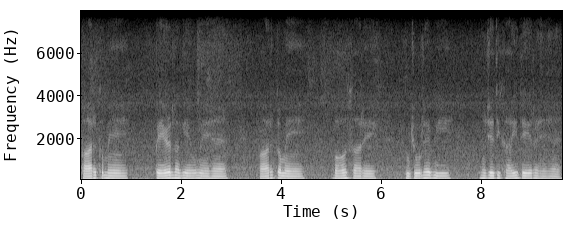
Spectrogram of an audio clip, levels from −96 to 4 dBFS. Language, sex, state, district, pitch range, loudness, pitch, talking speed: Hindi, male, Chandigarh, Chandigarh, 120-135 Hz, -17 LUFS, 125 Hz, 105 wpm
